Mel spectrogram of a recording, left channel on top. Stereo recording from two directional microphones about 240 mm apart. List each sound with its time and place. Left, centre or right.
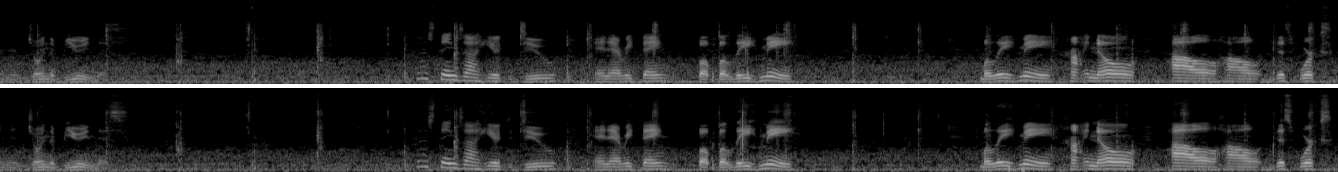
0.3 s speech: right
4.6 s speech: centre
9.8 s speech: centre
